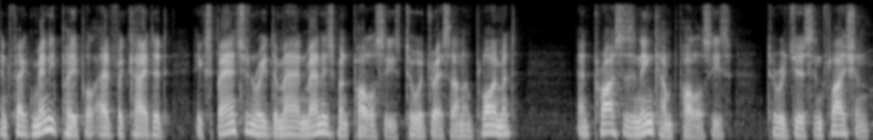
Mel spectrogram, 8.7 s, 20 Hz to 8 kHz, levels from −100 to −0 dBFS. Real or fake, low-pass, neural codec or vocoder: real; 7.2 kHz; none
